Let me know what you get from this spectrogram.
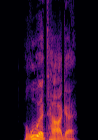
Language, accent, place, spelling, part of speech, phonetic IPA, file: German, Germany, Berlin, Ruhetage, noun, [ˈʁuːəˌtaːɡə], De-Ruhetage.ogg
- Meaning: nominative/accusative/genitive plural of Ruhetag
